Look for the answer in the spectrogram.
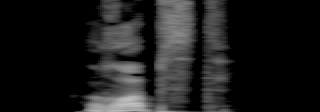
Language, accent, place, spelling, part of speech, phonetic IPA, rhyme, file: German, Germany, Berlin, robbst, verb, [ʁɔpst], -ɔpst, De-robbst.ogg
- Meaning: second-person singular present of robben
